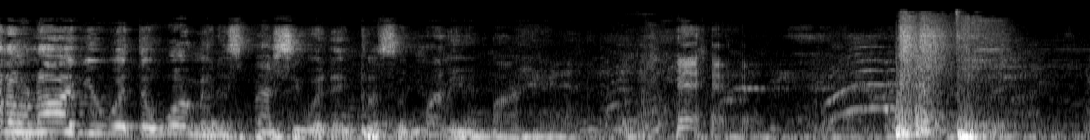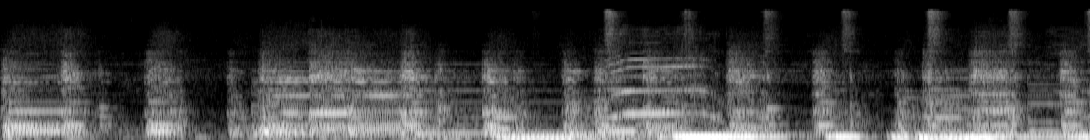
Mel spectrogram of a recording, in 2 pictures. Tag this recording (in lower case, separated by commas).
music, pop music, blues, speech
